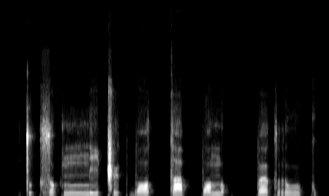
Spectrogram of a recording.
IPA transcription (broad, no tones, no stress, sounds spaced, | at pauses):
tʷ ə k z o k nː i ǁ y k b ɔ tː a pː ɔ n̪ o k pː œ k r u k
